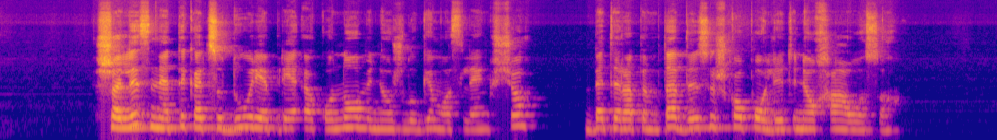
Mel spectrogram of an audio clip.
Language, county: Lithuanian, Tauragė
